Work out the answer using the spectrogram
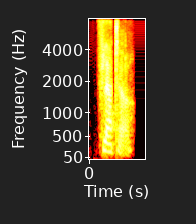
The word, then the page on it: flutter: Indian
